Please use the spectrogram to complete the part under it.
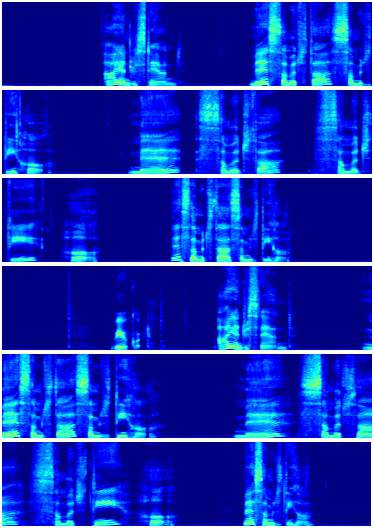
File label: Punjabi I understand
